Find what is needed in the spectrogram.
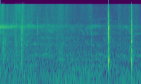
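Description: Two sharp slaps about a third of a second apart near the end: hands striking a lineman's chest and pads in a blocking rep. A thin, high, steady tone sounds through the first second.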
